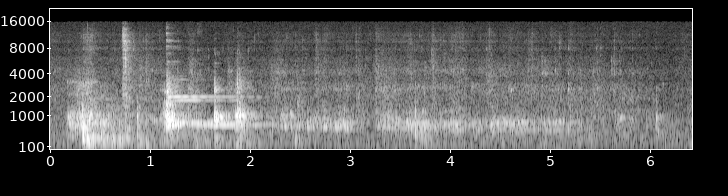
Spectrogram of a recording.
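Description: Red wine being poured from a bottle into a stemmed wine glass, the liquid gurgling and splashing into the glass. In the first two seconds there are a few sharp glass clinks, one leaving a brief ringing tone.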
